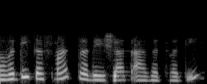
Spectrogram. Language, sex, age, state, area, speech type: Sanskrit, female, 30-45, Delhi, urban, conversation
